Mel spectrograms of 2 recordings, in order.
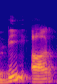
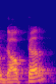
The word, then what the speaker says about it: Dr: लेकिन डियर guys, इस बात का ध्यान देना है कि लिखते हैं DR, लेकिन जब प्रोनाउंस करते हैं तो DR नहीं बोलते हैं। जैसे किसी का नाम डॉक्टर माथुर है तो हम ये नहीं बोलते हैं कि DR माथुर, बल्कि हम बोलते हैं डॉक्टर माथुर।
